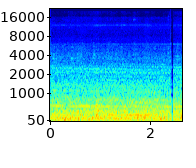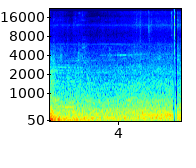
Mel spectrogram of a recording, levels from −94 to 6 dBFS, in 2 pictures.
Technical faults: damaged data in a compressed stream

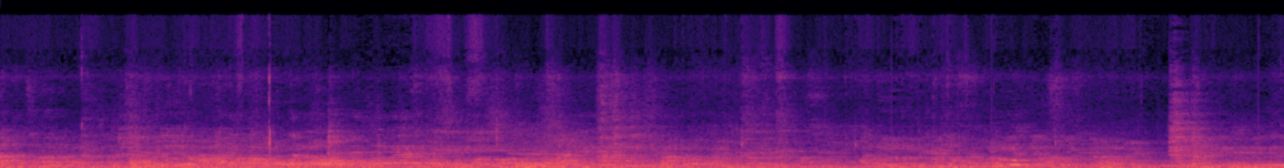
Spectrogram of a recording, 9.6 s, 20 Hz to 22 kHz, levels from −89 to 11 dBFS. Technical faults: periodic USB or driver dropouts

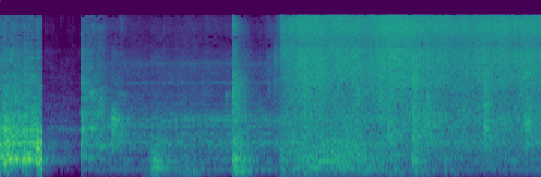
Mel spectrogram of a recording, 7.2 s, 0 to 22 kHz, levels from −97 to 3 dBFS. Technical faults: audio dropout to a faint residue

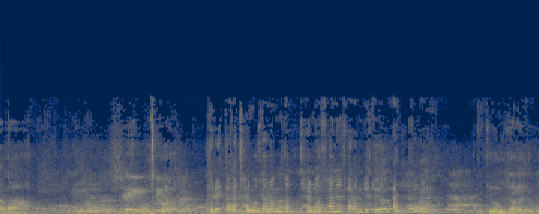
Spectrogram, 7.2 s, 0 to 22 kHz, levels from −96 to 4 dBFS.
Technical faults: skip ahead; jitter buffer speed-up

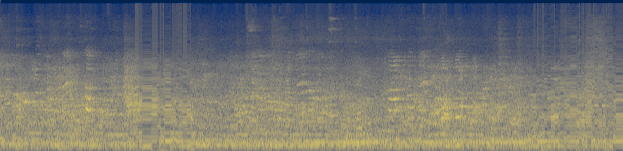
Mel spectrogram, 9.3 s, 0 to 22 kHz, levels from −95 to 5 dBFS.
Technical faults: robotic sound from repeated short buffers

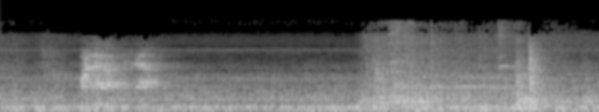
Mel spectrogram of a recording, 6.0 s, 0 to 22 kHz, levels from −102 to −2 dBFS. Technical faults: transcoding between lossy codecs

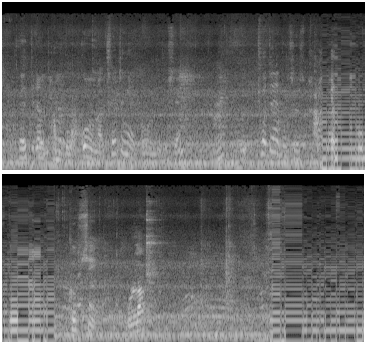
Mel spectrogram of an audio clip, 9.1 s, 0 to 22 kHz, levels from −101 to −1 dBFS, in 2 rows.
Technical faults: robotic sound from repeated short buffers

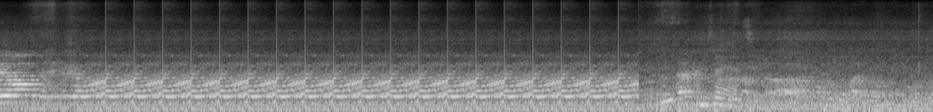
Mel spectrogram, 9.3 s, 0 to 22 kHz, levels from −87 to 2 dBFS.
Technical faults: broken-record loop

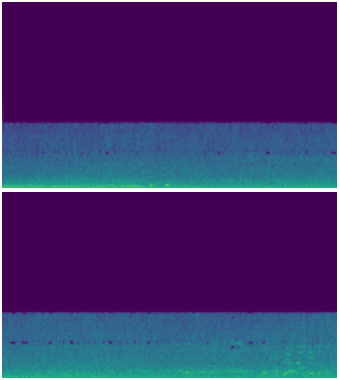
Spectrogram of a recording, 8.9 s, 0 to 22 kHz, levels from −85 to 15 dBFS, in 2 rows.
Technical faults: low-delay AAC compression; periodic USB or driver dropouts

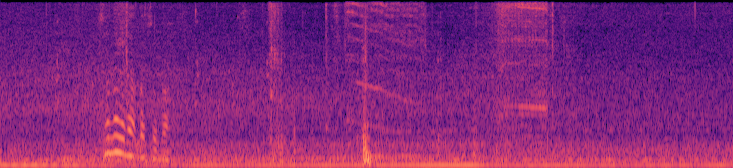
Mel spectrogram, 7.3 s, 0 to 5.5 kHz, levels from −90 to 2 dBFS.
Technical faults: none

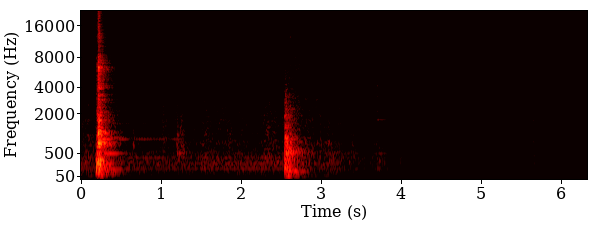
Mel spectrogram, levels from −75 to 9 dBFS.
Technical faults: none

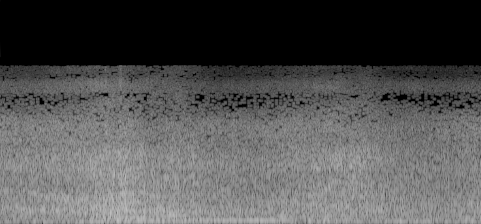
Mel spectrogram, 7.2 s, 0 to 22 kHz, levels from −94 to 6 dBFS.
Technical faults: Vorbis compression

